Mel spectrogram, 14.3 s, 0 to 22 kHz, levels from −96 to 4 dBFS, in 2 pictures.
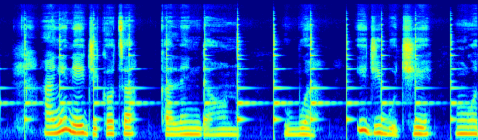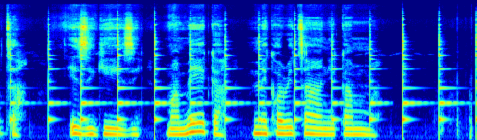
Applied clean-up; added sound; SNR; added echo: none; Dishes, pots, and pans; 7 dB; none.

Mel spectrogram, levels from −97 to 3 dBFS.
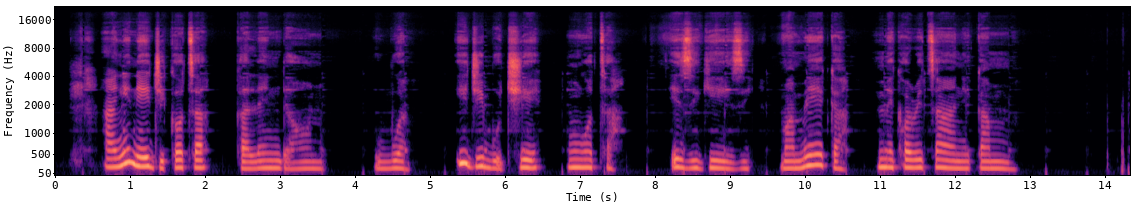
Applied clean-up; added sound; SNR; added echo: neural mask model DeepFilterNet 3.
